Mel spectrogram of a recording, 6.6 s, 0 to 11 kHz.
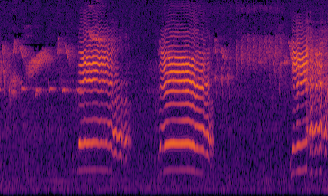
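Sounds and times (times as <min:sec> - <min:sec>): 
goat bleating: 0:01.6 - 0:04.3, 0:05.8 - 0:06.5.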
